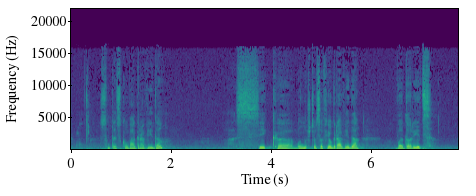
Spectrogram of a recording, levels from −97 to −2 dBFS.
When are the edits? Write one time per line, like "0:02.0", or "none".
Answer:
0:04.5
